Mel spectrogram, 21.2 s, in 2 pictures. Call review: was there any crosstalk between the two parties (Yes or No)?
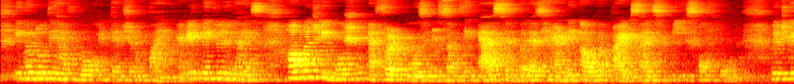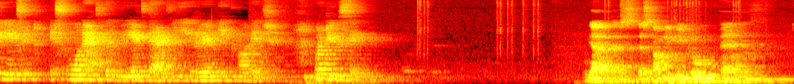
No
